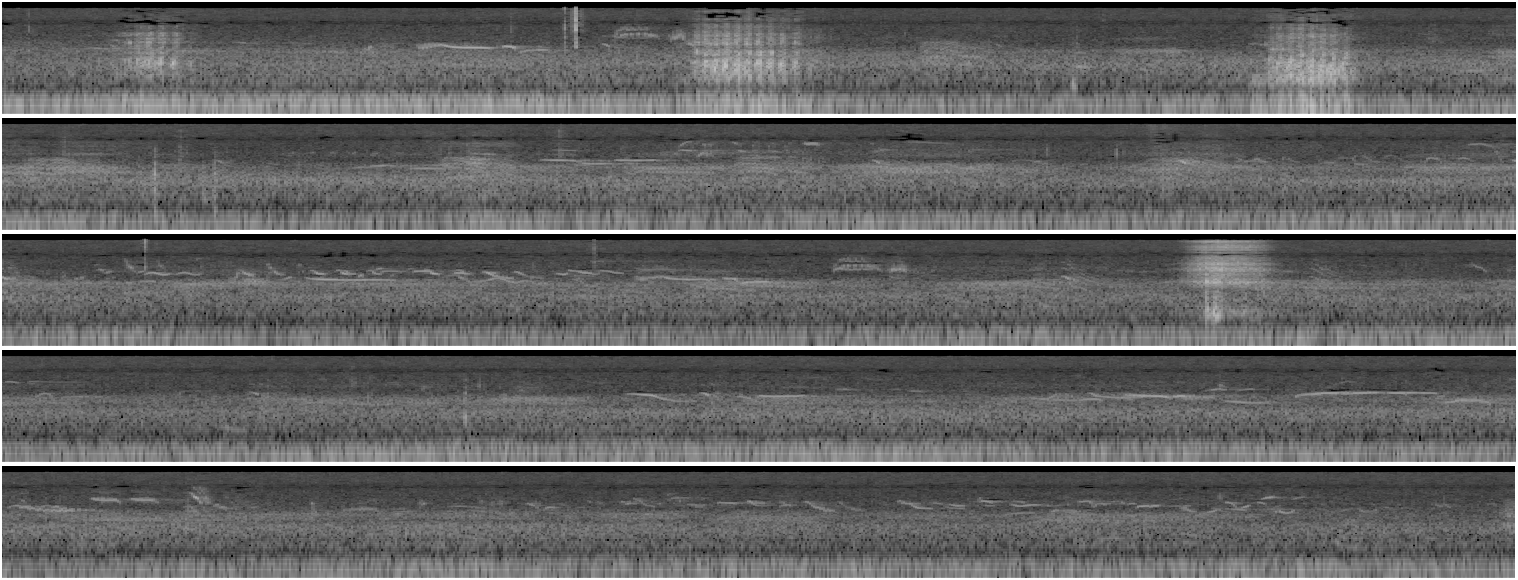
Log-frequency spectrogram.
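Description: Small birds chirping throughout over a steady low rumble. A few short, loud, noisy bursts come in the first five seconds, and a single sharp click about sixteen seconds in.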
